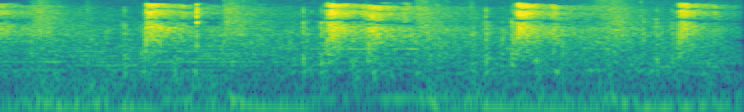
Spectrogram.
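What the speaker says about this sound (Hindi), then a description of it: "वेस्ट बैंक के नूर शम्स कैंप में क्या चल रहा है, गोलियों की आवाज से अंदाजा हो रहा है" Gunfire in the Nur Shams refugee camp in the West Bank comes through as several sharp cracks spaced a second or so apart, each trailing off under a steady low rumble and constant background noise.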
